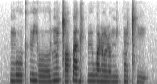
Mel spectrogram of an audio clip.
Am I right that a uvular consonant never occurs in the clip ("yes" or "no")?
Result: yes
